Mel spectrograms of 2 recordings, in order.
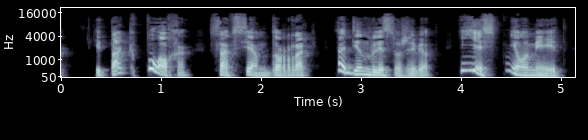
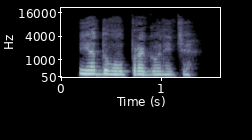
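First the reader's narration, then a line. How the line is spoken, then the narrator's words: Barely audible. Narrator (Russian): еле слышно ответил Петр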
